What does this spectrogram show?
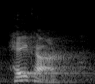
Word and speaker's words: Heacock: His name is pronounced Heacock.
